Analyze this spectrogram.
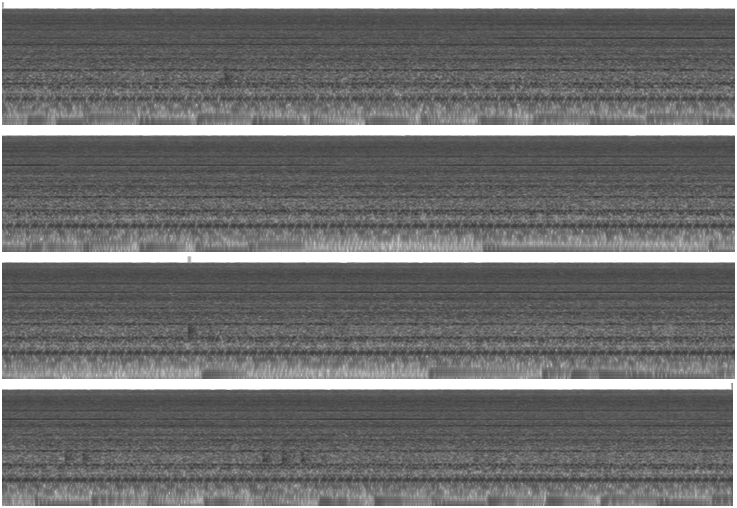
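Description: Electric stand mixer beating cake batter, its motor running with a steady whine.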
